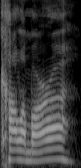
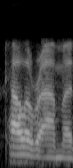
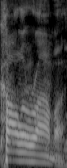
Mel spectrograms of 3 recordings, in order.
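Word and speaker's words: Kalorama: So the is it pronounced Calamara? Neighborhood? Calorama neighborhood. Calorama, thank you.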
